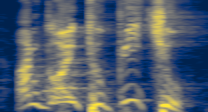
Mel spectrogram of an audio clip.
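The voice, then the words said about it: Put-on South African accent. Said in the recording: “in a South African accent, which I sometimes can do if I'm in the mood”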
